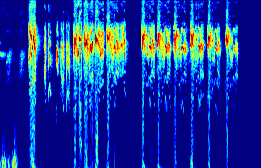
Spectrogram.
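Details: Female ruby-cheeked sunbird calling the male: a quick, lively sequence of high, clipped chirps in two bursts, roughly five notes a second.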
